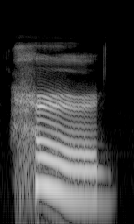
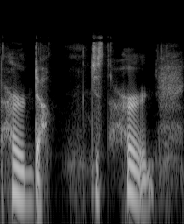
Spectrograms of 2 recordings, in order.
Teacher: but beginning with some airflow for the h her and then finishing with your tongue in the d position to stop the airflow and hold your tongue there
